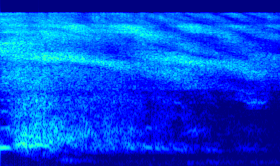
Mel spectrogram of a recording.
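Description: A person's long audible breath during a back-extension exercise: a hiss of air that starts sharply and fades away over about two seconds.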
